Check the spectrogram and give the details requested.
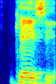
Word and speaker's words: Casey: Cassie, I think I heard you first. A few of you guys. So well done, guys. Is it Cassie? Is that the correct pronunciation? No, Casey. Casey.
